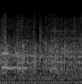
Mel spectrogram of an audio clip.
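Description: Applause from a crowd at a live event, a steady broadband patter of clapping holding at moderate level for just under a second, with a little voice mixed in.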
